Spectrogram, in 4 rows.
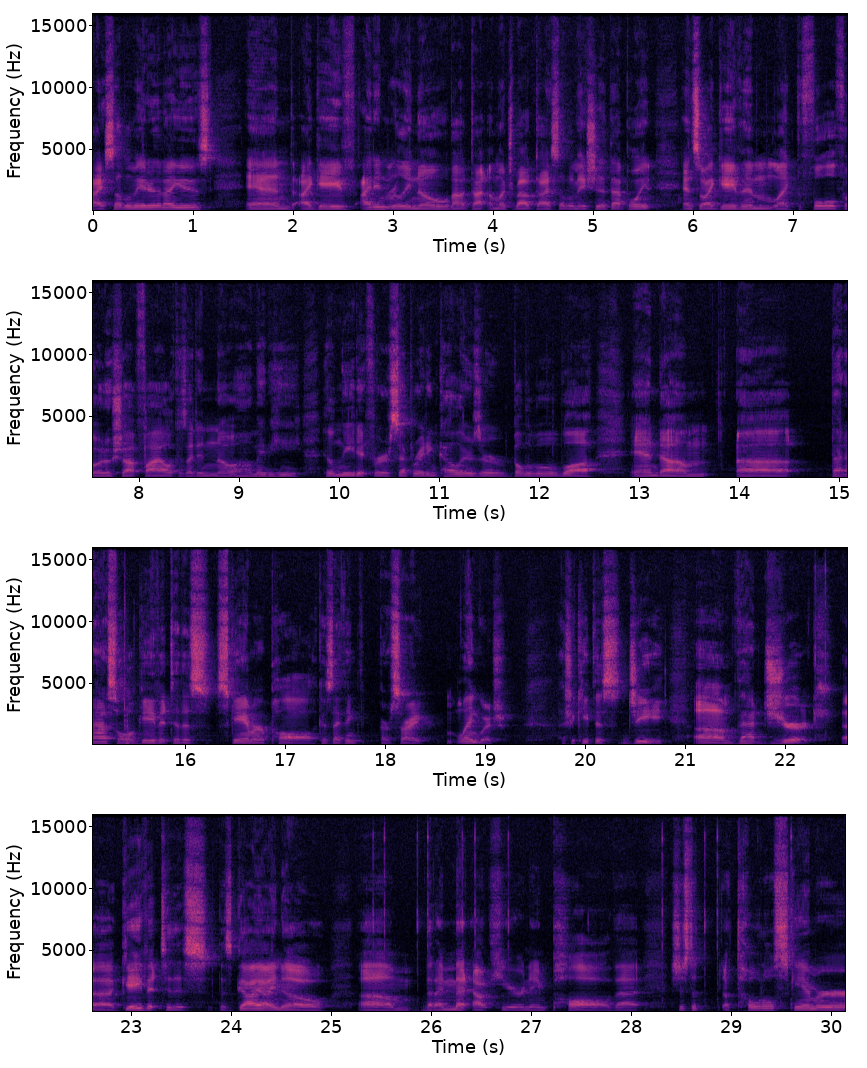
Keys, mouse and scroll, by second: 22.0 click, 25.1 click, 25.5 click, 26.0 click, 26.4-27.9 drag, 28.4 click, 29.2 click.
